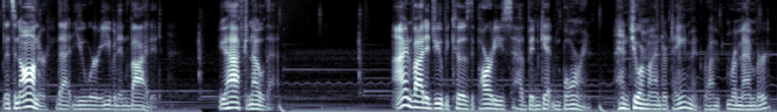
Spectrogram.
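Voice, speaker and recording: A man's voice: fairly low pitch, a bit bright, lightly acted. Man acting a smug, teasing young playboy. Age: young adult. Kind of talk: audio roleplay acting.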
